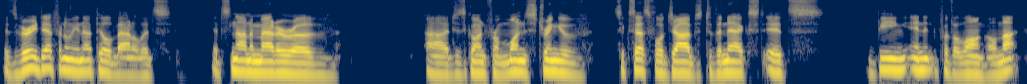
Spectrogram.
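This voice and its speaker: A man hosts a relaxed interview with a smooth, resonant voice. He talks in a thoughtful, rambling way, repeats himself often, and pokes fun at himself. The sound is close and dry. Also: mid-range voice, normal speed, no echo. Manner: thoughtful, wordy, repeats himself, light self-mocking jokes. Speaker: interviewer, host. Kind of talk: casual interview chat.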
